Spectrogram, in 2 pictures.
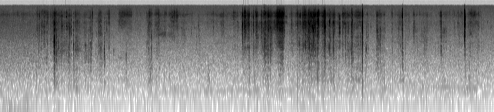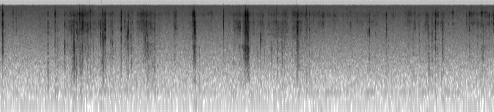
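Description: A plastic tarp crinkles and rustles close by.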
